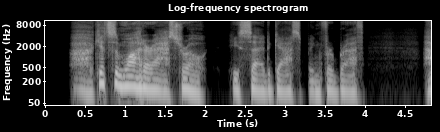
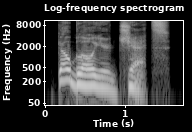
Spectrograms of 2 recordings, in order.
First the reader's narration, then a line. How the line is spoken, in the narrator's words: he snarled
